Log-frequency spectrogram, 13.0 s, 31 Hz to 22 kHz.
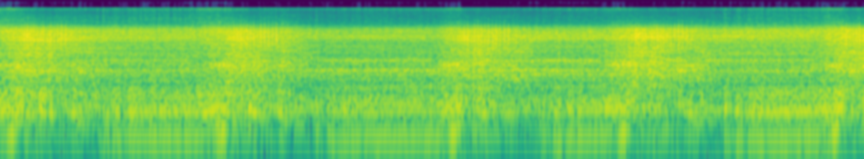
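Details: BMW M30B35 engine at idle: steady idle with a dull, fairly regular knock of roughly three to four per second, barely audible when cold; source undetermined.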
